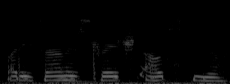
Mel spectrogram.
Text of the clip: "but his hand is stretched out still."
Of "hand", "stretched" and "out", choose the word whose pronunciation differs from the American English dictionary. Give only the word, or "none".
hand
